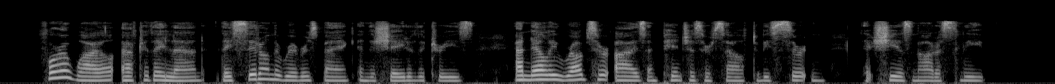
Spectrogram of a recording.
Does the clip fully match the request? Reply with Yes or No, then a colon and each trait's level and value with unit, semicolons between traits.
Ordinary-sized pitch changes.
No: narrow, 2.3 semitones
